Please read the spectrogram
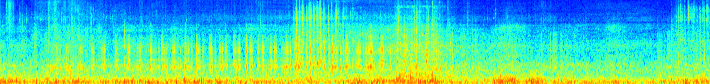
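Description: Ride on a Garaventa CTEC high-speed quad chairlift: wind rumbling on the microphone, with a rapid, evenly spaced clicking and clatter for several seconds in the middle as the chair runs past a lift tower and the haul rope rolls over its sheave wheels.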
